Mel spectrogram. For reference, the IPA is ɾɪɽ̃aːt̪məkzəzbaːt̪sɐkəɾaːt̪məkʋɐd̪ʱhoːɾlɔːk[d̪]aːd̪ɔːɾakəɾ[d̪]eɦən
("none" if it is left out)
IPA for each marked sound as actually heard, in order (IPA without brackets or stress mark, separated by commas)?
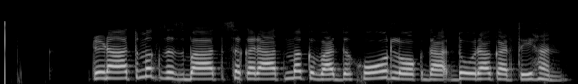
d̪, t̪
